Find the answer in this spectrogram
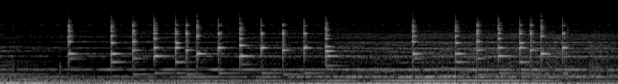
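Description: Mobile phone ringtone: a melody of quick marimba-like notes, about four a second, stopping just before the end.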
